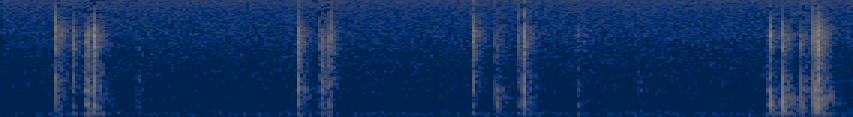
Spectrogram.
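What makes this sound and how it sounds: Long natural nail tips tap a solid wooden table top in four quick clusters of light, sharp clicks, separated by quiet pauses. Each tap is dry and dies away almost instantly, with a thin, bright tick and little low end.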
